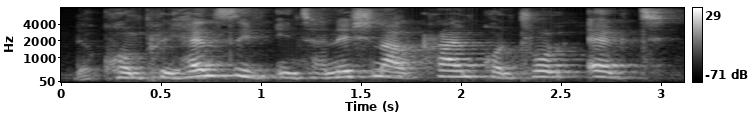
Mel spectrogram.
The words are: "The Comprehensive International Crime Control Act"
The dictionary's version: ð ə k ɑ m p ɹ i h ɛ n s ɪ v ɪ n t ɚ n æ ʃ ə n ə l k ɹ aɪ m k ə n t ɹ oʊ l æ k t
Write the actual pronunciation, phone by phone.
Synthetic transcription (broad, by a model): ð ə k ɑ m p ɹ i h ɛ n s ɪ v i n t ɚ n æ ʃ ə n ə l k ɹ aɪ m k ə n t ɹ oʊ l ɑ k t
